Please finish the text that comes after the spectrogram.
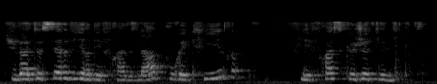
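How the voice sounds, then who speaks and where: Female primary teacher, higher-pitched, dictating word by word with instructive asides to one pupil; roomy echo. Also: a little mellow, slight background noise. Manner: dictating word by word, spelling out and pausing. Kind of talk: dictation lesson for children. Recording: echoey room, slightly muffled sound.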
